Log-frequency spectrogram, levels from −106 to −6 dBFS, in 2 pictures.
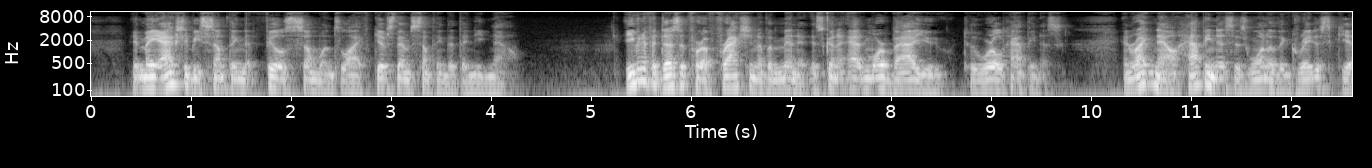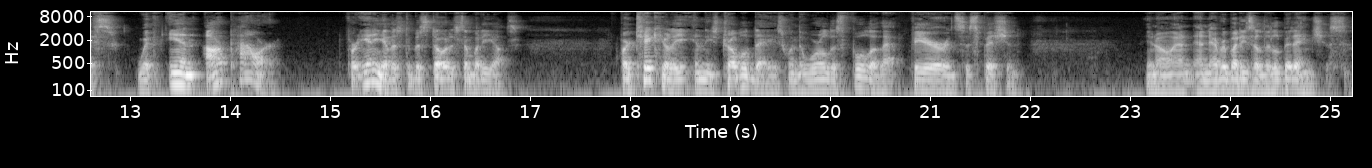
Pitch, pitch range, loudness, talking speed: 85 Hz, 65-100 Hz, -23 LUFS, 195 wpm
